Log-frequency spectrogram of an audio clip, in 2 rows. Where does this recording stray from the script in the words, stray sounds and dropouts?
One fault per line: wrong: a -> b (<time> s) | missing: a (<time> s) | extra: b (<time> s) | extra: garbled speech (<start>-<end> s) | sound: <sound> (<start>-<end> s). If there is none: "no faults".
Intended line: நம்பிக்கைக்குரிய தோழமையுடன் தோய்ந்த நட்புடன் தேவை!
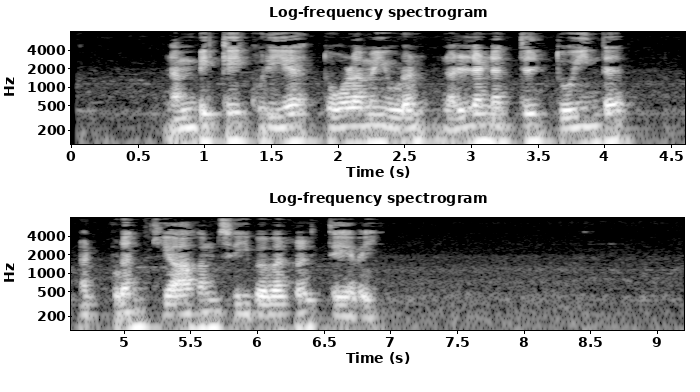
extra: நல்லெண்ணத்தில் (2.8 s)
extra: தியாகம் செய்பவர்கள் (5.2 s)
